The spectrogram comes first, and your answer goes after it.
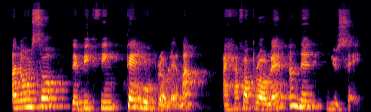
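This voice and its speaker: A woman speaks at a fairly high pitch and a moderate pace with lively intonation. Her loudness swings widely. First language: Spanish. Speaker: Spanish teacher. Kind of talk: live online lesson.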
